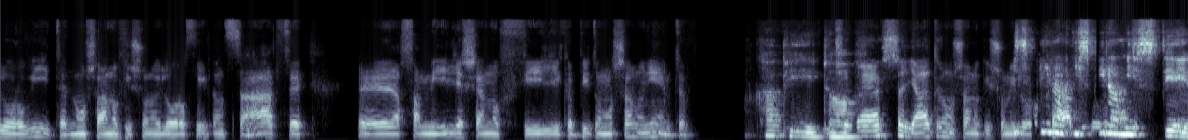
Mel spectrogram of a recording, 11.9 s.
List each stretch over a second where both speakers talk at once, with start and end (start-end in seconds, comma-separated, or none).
10.1-11.3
